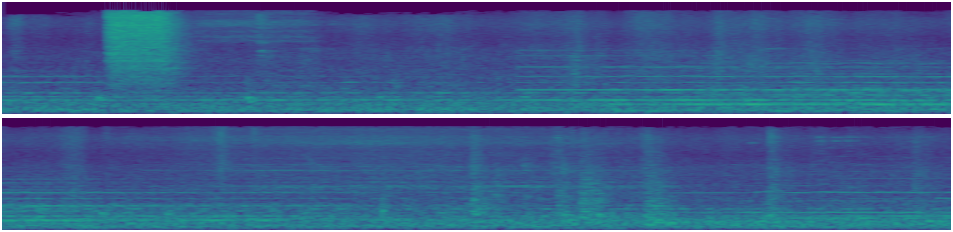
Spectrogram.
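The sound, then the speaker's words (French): A train rumbles steadily, with a short sharp hiss of air near the start and high whining tones running through as it slows into Grenoble station, where the line ends. “Terminus du train. Assurez-vous de ne rien oublier.”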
